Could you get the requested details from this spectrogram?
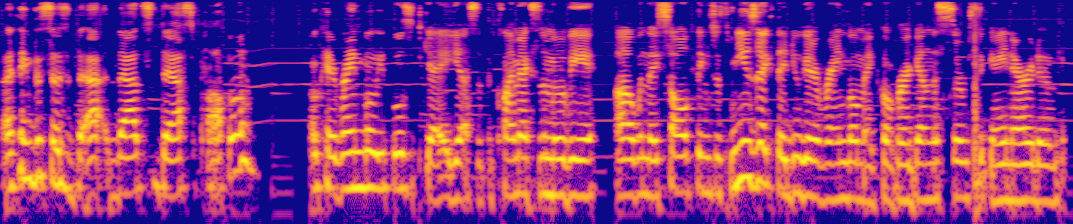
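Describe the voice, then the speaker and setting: A woman's voice: fairly low pitch, steady tone, brisk, hardly any pauses, a little mellow, highs cut off, faint music behind. A drunk woman giving a casual, rambling review from notes, stumbling over her words with mock-earnest seriousness. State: tipsy, drunk. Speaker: amateur movie reviewer.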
